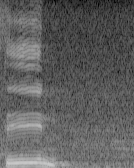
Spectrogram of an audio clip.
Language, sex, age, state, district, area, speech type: Urdu, male, 18-30, Uttar Pradesh, Gautam Buddha Nagar, rural, read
